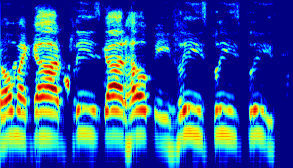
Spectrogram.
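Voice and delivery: put-on anxious, nervous, pleading tone. Retelling how a fighter walked into the ring, imitating nervous praying. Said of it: "looking all nervous".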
